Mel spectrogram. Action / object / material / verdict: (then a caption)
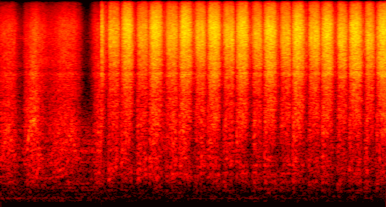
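scrape / synthetic fiber rug scrubbed with a bristle brush / synthetic fiber / none. A long-handled plastic-bristle brush scrubs back and forth across a large, wet, soapy grey and red patterned synthetic rug, full of mud and dirt, lying on a concrete floor. Softer, uneven rubbing gives way to a steady rhythm of bright, hissing scrub strokes, a little over two per second.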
